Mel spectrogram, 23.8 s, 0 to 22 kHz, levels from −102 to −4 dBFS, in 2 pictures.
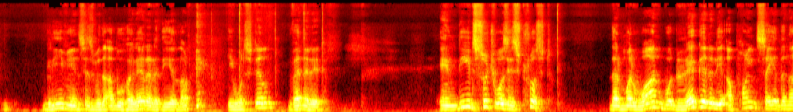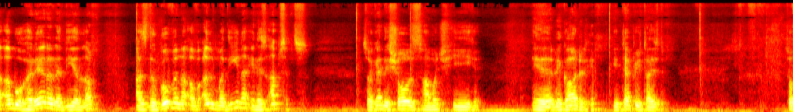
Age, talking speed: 50-69, 110 wpm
